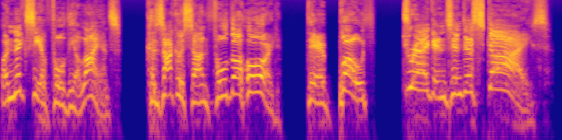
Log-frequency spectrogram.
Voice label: Male Gnome; Scabbs

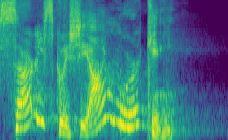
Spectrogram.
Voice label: Female Naga

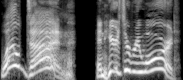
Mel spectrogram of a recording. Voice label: Male Human After Triple

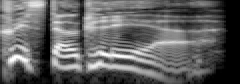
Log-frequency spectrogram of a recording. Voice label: Female Troll Attack

